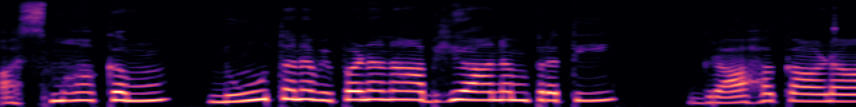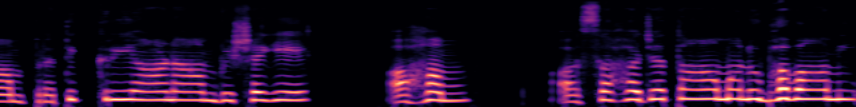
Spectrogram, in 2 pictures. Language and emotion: Sanskrit, fearful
